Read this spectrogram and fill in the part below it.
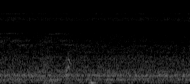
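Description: Honey bees buzzing as a post-swarm colony boils out onto a plant during a hive inspection, a dense, steady drone filling the air up close.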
